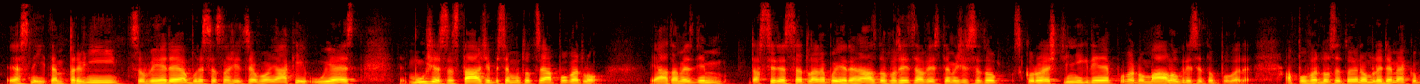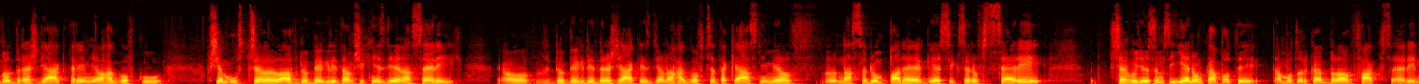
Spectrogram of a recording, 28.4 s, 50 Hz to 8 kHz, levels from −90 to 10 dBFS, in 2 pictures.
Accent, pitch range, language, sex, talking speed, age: native, 110-130 Hz, Czech, male, 210 wpm, 40-59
